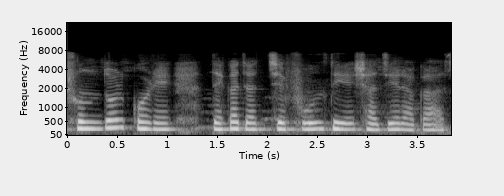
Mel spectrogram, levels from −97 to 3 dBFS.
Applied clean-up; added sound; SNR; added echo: none; none; none; none.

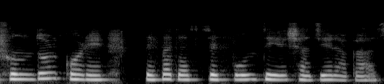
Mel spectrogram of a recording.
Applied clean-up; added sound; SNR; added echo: neural mask model DeepFilterNet 3.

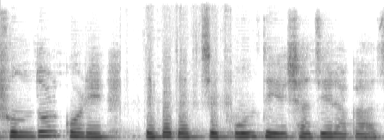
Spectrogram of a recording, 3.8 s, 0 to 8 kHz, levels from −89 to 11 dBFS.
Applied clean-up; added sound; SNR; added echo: neural separator model SepFormer DNS4.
